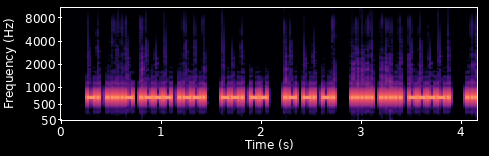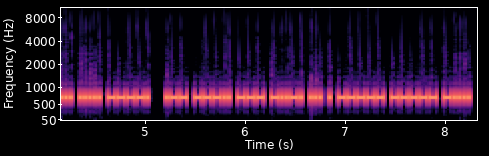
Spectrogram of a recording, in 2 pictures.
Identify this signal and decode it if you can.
Morse code, heard as a keyed tone, about 46 wpm, 690 Hz. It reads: N4JP GM ANN 559 559 W8O/SE006
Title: SOTA QSO Practice 50wpm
